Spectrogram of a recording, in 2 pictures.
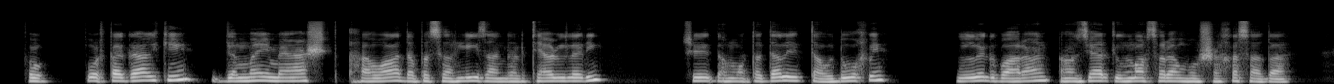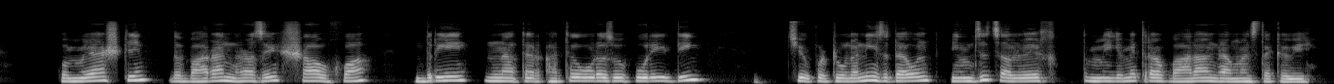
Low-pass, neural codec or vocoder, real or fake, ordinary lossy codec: none; codec, 16 kHz, 1 kbps, FunCodec, trained on Chinese and English, 50 frames a second; fake; none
